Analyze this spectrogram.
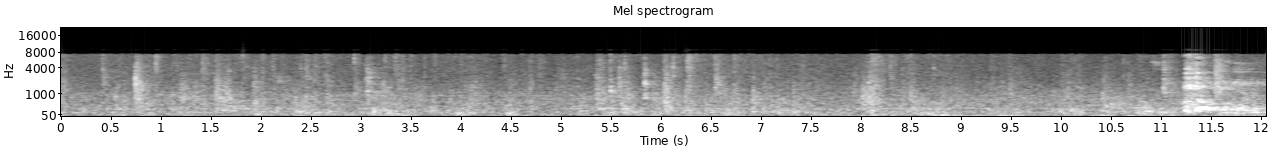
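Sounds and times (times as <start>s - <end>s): footsteps on wooden floor: 0.0s - 11.8s
soft knocks and rustles: 0.0s - 12.0s.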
